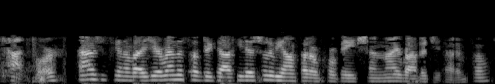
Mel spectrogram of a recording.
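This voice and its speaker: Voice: medium pitch, very fast, dry recording, phone-quality sound. A police dispatcher on a scanner radio, relaying and repeating messages in a clipped, businesslike way with radio codes. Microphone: two-way radio.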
